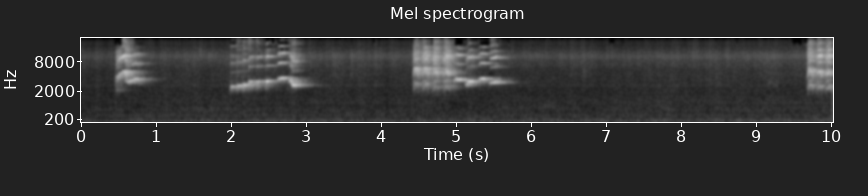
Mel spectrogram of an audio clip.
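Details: Greater green leafbird, loud basic song used to prompt a silent leafbird into singing: short bursts of bright, rapidly warbled high notes, each lasting about a second, separated by pauses, over a steady low hum.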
